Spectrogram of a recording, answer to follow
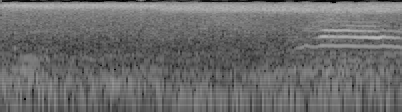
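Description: An orange tabby cat meows once near the end, a drawn-out call held at a steady pitch.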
